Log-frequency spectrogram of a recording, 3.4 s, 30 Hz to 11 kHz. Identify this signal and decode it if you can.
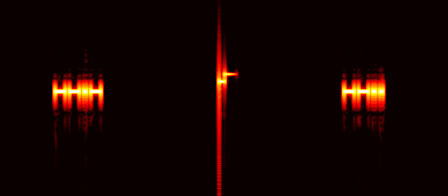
Morse code, heard as a keyed tone, about 46 wpm, 700 Hz. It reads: Q Z
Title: Single Character (Letter:Number:Punctuation:Prosign) 45wpm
